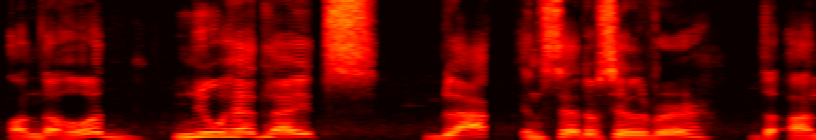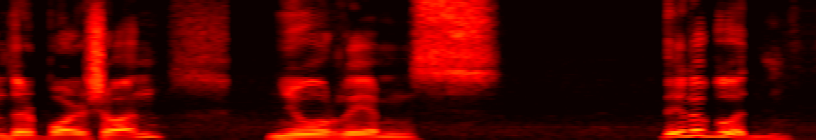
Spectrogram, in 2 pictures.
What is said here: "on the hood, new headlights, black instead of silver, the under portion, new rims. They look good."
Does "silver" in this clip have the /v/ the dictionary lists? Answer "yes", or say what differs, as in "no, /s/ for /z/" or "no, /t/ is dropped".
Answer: yes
